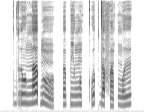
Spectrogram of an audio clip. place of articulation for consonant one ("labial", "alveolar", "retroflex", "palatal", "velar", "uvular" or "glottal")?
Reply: alveolar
